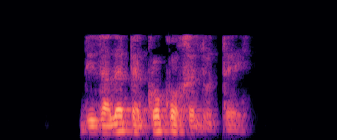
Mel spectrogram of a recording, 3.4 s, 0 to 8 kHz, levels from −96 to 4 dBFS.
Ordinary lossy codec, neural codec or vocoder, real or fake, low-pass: AAC, 16 kbps; none; real; 7.2 kHz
